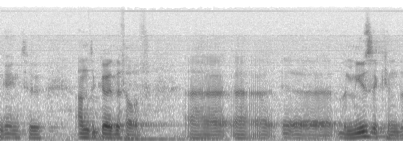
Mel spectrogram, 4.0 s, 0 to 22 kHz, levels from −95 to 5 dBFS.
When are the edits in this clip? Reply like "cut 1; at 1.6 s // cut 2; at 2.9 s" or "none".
cut 1; at 1.2 s

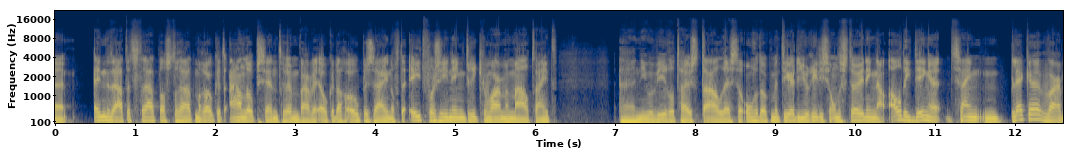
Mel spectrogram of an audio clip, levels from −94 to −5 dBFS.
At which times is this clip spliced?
cut 1; at 5.3 s

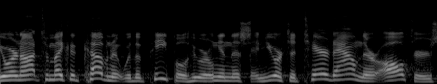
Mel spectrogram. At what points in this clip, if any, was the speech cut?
cut 1; at 2.1 s // cut 2; at 2.5 s

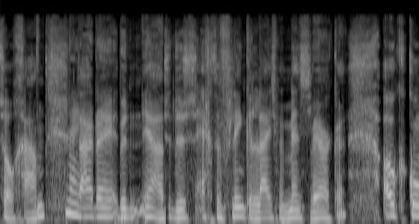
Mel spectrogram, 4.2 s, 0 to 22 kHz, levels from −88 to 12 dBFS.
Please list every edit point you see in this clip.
cut 1; at 1.2 s // cut 2; at 1.6 s // cut 3; at 2.0 s // cut 4; at 3.1 s

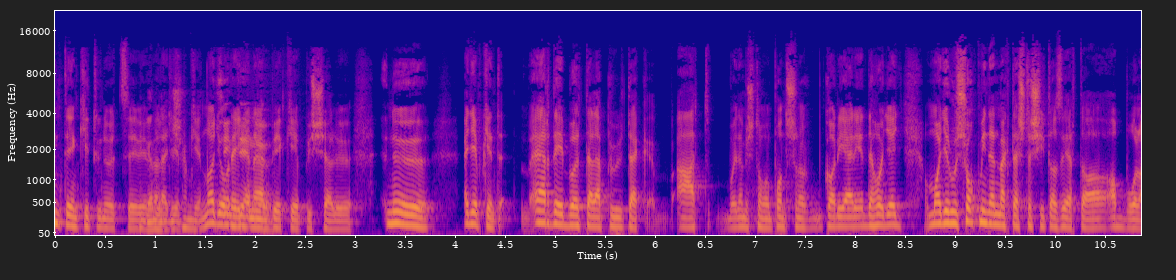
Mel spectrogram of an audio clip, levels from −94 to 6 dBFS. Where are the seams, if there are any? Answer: none

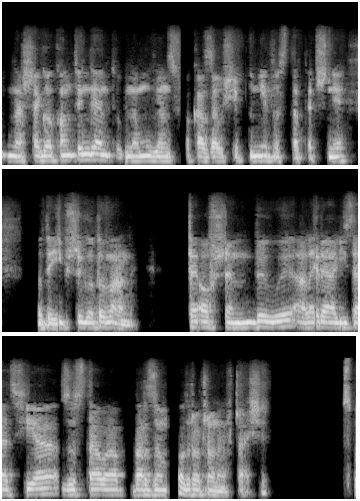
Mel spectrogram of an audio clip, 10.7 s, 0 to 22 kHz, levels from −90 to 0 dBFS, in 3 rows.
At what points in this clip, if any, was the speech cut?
cut 1; at 1.2 s // cut 2; at 1.8 s // cut 3; at 2.4 s // cut 4; at 4.1 s // cut 5; at 5.5 s // cut 6; at 6.7 s // cut 7; at 8.8 s

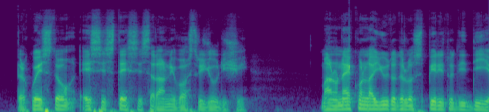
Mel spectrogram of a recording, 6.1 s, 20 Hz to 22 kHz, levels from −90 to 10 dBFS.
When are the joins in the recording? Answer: none

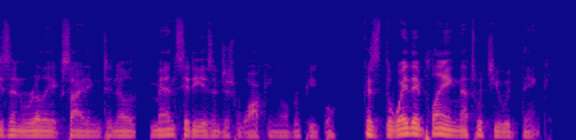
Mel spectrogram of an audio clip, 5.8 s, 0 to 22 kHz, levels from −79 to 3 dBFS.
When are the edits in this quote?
cut 1; at 1.4 s // cut 2; at 4.2 s

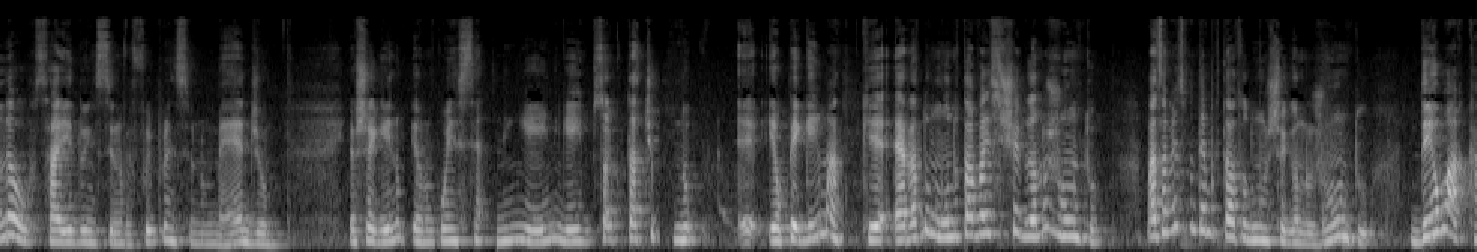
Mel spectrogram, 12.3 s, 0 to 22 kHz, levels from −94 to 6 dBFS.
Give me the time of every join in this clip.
cut 1; at 1.1 s // cut 2; at 3.4 s // cut 3; at 4.1 s // cut 4; at 5.5 s // cut 5; at 7.0 s // cut 6; at 7.7 s

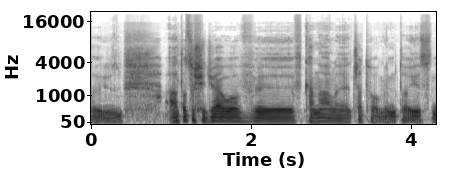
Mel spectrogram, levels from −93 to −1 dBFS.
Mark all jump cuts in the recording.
cut 1; at 2.7 s

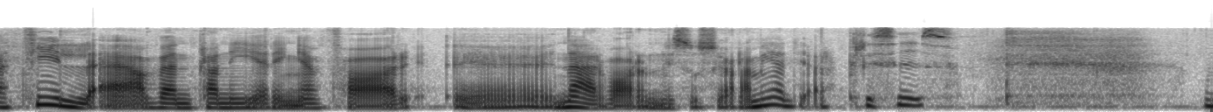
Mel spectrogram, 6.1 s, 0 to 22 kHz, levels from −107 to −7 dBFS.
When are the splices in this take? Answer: cut 1; at 4.2 s

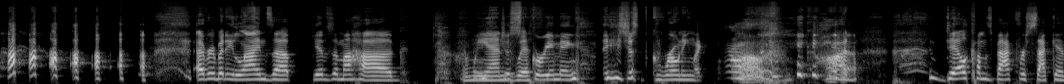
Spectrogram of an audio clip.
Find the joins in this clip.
cut 1; at 3.0 s // cut 2; at 6.0 s

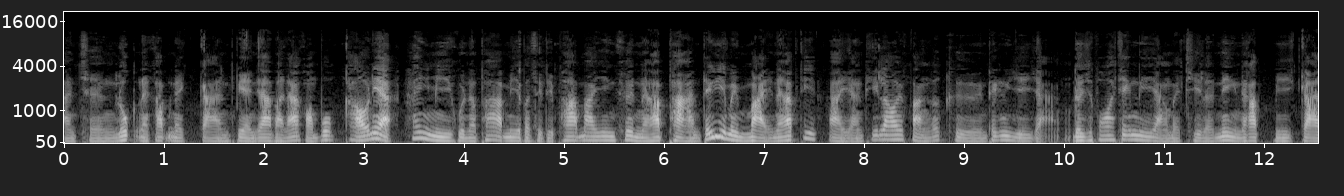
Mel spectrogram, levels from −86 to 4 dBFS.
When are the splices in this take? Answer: cut 1; at 10.1 s

